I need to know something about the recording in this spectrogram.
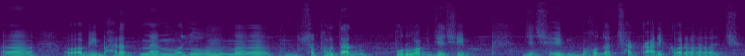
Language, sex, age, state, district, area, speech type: Maithili, male, 45-60, Bihar, Araria, rural, spontaneous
